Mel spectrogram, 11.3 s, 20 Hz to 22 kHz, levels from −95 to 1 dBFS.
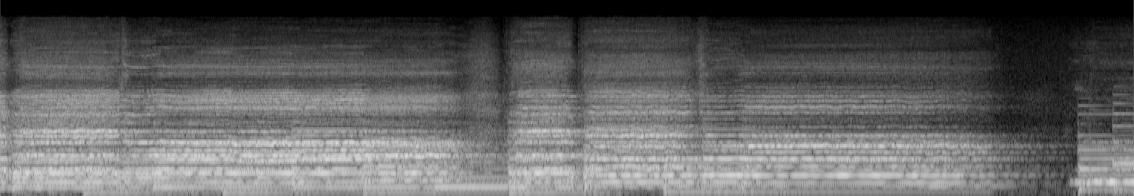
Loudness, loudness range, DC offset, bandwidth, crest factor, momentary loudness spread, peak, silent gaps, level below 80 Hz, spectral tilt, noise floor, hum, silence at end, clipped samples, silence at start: -18 LUFS; 6 LU; under 0.1%; 14 kHz; 14 dB; 10 LU; -4 dBFS; none; -42 dBFS; -5.5 dB/octave; -49 dBFS; none; 0 s; under 0.1%; 0 s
